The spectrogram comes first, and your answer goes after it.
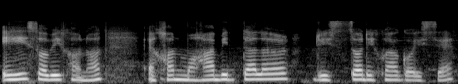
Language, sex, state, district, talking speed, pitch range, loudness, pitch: Assamese, female, Assam, Kamrup Metropolitan, 90 wpm, 205-230 Hz, -15 LUFS, 215 Hz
